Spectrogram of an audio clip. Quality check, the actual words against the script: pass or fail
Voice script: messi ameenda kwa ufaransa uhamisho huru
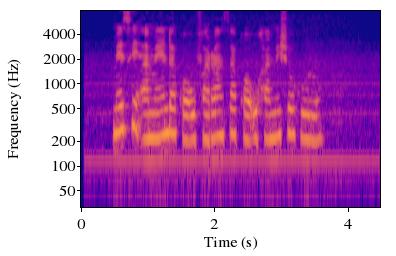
fail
